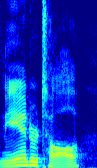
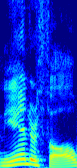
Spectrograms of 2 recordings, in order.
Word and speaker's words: Neanderthal: Science Guy the main guy pronounced it neander tall and I feel like that's a detail that wouldn't have escaped Neil's notice and he persisted in pronouncing it Neanderthal which I kind of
